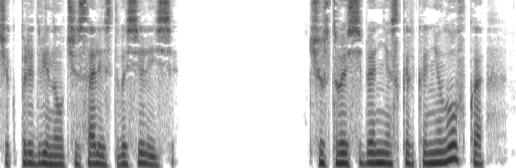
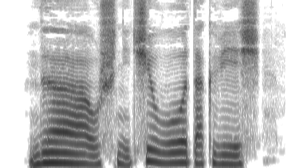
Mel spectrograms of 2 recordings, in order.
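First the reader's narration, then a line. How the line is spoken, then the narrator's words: Envious sighing agreement. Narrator (Russian): завистливо вздохнув, поддакнул Ник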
